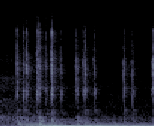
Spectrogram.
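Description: Someone types a short name on a computer keyboard, a few clusters of light key taps at an uneven pace over a low background hum, with no talking.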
